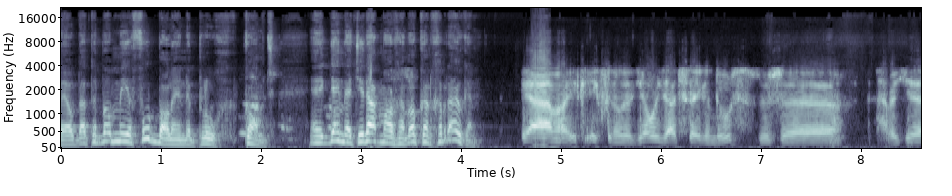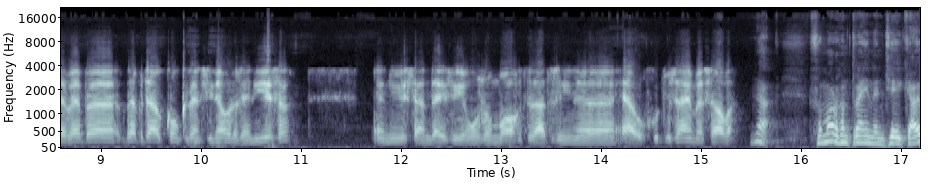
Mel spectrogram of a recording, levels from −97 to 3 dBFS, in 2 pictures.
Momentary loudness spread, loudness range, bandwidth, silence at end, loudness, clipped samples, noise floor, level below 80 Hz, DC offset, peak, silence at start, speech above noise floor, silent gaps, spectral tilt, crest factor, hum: 11 LU; 4 LU; 19 kHz; 0 s; -17 LUFS; under 0.1%; -41 dBFS; -58 dBFS; under 0.1%; 0 dBFS; 0 s; 24 dB; none; -3.5 dB/octave; 18 dB; none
